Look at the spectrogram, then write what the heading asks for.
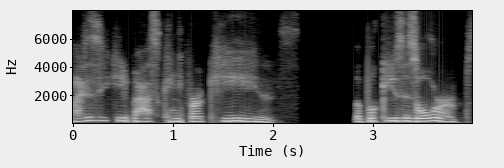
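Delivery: whispering. A player's character leans in toward another character, whispering. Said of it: "just whisper".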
